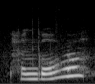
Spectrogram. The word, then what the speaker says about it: Pangoro: the dark hammer with i think is pronounced pangoro I hope that's right that's what I've been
